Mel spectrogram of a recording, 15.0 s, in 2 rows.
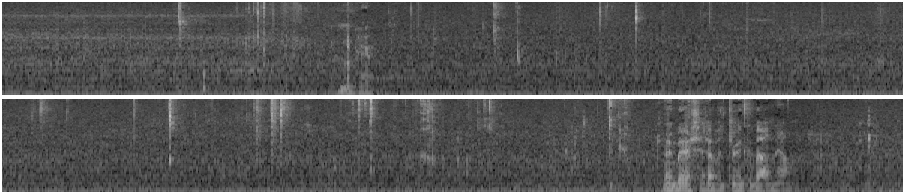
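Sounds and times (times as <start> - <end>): steady low hum: 0.0 - 15.0
crunching and chewing crispy food: 3.5 - 15.0.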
